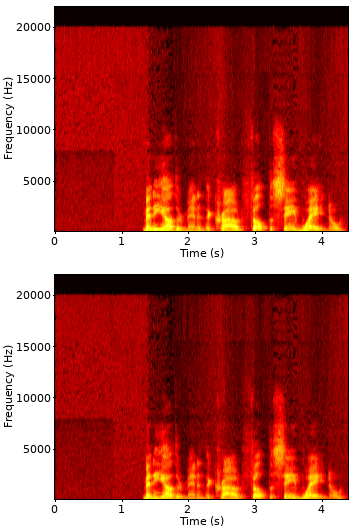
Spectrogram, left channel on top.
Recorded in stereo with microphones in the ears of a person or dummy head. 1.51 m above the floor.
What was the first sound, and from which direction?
A man speaking, 15° left (ahead or behind).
